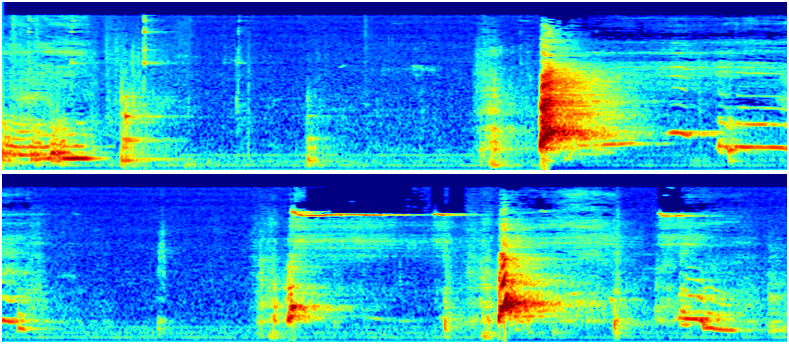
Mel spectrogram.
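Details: Jealous Boston Terrier left behind while its owner walks a toy fox terrier, giving short high whines broken by a couple of sharp, harsh barks, with silent gaps between bursts.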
